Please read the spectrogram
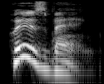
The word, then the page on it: whizzbang: British English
